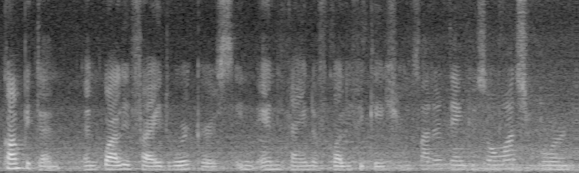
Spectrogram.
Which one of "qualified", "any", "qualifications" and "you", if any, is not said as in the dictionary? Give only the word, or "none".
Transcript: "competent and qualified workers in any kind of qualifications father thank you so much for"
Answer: qualifications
